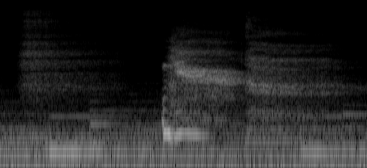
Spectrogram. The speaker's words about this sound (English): In, out. Yeah, that's much better. Keep breathing, in and out, just like that.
